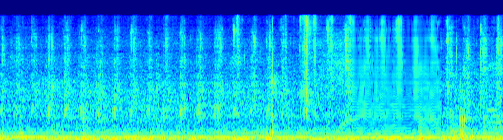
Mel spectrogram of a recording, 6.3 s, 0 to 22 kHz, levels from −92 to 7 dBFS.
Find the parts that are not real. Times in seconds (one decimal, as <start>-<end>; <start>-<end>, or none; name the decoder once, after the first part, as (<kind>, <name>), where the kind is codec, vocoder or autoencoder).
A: 4.4-5.5 (vocoder, BigVGAN v2)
